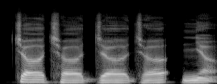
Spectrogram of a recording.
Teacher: इसके उच्चारण के लिए आवाज गले से थोड़ा आगे बढ़ती है, मतलब जीभ उठकर कठोर तालु को छूती है। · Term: च वर्ग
